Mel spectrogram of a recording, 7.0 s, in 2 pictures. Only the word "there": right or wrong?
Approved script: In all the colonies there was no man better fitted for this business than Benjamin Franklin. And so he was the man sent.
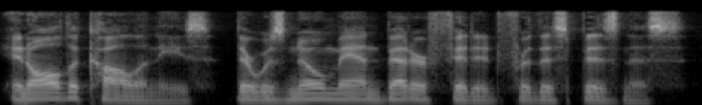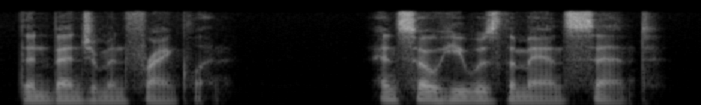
right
